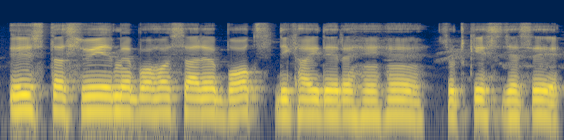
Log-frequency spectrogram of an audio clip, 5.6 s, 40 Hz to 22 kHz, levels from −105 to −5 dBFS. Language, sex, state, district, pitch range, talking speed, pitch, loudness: Hindi, male, Gujarat, Valsad, 125-140 Hz, 125 wpm, 130 Hz, -14 LUFS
